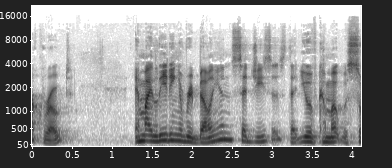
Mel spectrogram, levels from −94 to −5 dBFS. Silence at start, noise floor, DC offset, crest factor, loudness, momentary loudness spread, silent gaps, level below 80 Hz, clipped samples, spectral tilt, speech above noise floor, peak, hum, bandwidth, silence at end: 0 s; -55 dBFS; under 0.1%; 22 dB; -23 LUFS; 10 LU; none; -60 dBFS; under 0.1%; -4 dB/octave; 32 dB; -2 dBFS; none; 16 kHz; 0 s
